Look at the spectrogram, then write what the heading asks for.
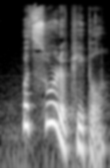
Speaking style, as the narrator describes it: he queried sharply

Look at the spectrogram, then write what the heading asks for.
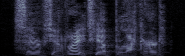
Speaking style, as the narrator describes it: Larry muttered

